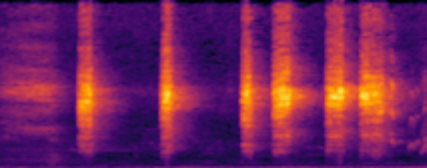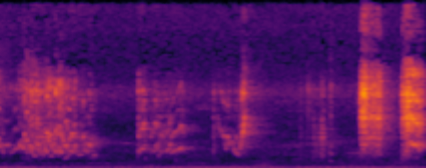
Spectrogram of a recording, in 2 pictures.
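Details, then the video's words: Lovebirds chirping: loud, shrill squawking notes given roughly twice a second in an uneven series, a softer scratchy chatter in the middle, then two more sharp squawks, with a low background hum. "Love birds singing and chirping sounds"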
